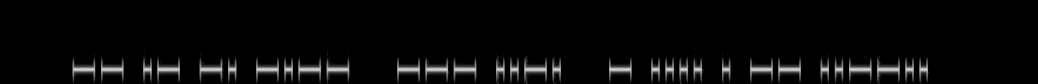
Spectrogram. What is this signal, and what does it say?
Morse code, heard as a keyed tone, about 17 wpm, 700 Hz. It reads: MANY OF THEM?
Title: Sentences from Top 1000 Words - Review Part 1 - 17wpm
